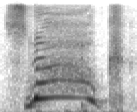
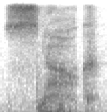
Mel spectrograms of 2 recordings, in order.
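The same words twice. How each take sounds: First: Very high, strained yell; screamed name. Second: Soft whisper; hushed name. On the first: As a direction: cry out the name in a drawn-out scream. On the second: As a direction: breathe the name out very quietly. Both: Retold or imitated. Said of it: "then he goes".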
